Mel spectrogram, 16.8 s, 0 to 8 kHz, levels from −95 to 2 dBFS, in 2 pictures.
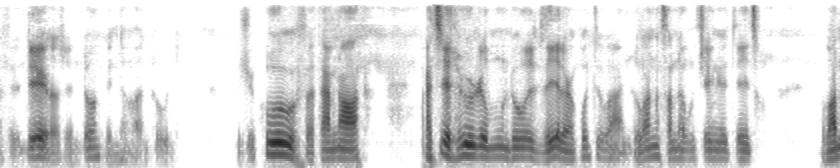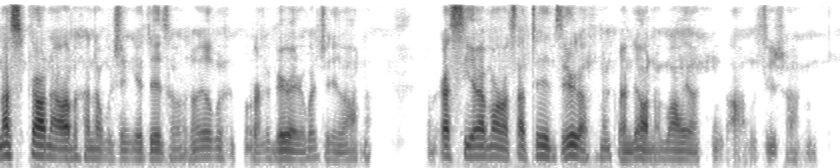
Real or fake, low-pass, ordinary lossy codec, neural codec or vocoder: fake; 7.2 kHz; MP3, 64 kbps; codec, 24 kHz, 0.9 kbps, WavTokenizer, small release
